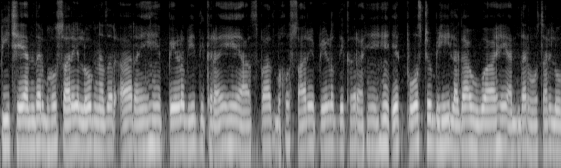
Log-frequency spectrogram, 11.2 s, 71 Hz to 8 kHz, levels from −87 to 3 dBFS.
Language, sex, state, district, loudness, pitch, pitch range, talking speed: Hindi, male, Jharkhand, Jamtara, -19 LUFS, 130 Hz, 125-135 Hz, 165 wpm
